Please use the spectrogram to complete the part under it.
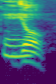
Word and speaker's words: yo: Y yo, se escribe yo, pero la, eh, la, la Y en creor se pronuncia como una I, no como una Y. Yo, sino que se dice yo.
